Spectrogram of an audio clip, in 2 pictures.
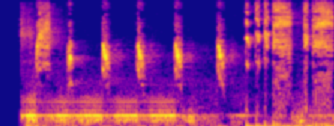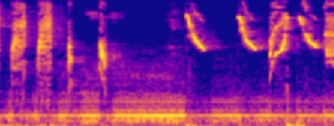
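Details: Long-tailed shrike calling while being fed: sharp clicks and rapid harsh notes give way to loud downward-sweeping squeaky chirps near the end, over a steady low electrical hum.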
